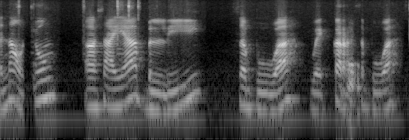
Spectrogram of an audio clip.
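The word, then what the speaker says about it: 闹钟: Ini bacanya ada 4 sama 1. 闹钟, 闹钟.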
